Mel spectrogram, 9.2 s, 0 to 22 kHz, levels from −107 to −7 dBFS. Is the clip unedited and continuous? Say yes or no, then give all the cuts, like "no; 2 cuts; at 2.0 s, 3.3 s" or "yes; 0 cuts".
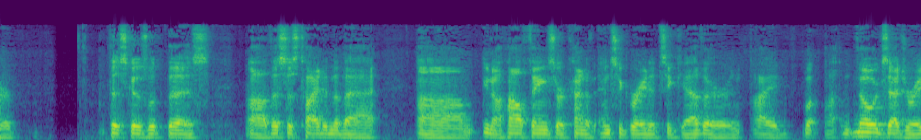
no; 1 cut; at 7.4 s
